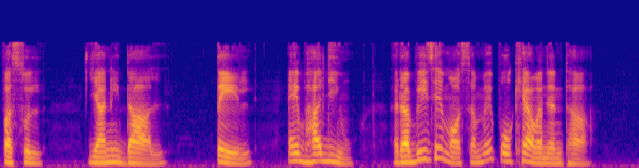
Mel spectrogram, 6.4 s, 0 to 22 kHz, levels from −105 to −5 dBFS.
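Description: At 1.15 s, concealed Bluetooth headset packet loss covers about 15 ms, and again from 5.39 to 5.41 s for about 22.5 ms. The missing stretches, which fit two and three lost headset frames, are filled by repeating recent waveform. So instead of a silent dropout, each gap is a brief buzzy, steady tone that ends in a slight warble.

From 4.36 to 5.04 s there is a sudden gain jump. The speech and the background noise both drop by about 5 dB at once, with no ramp, and step back up together at the end. That abrupt step, rather than a gradual fade, points to a likely unramped digital gain change. The wideband mSBC headset path stays audible throughout as light graininess on louder sounds.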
